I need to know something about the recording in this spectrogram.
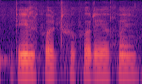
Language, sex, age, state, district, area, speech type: Odia, male, 30-45, Odisha, Nabarangpur, urban, spontaneous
